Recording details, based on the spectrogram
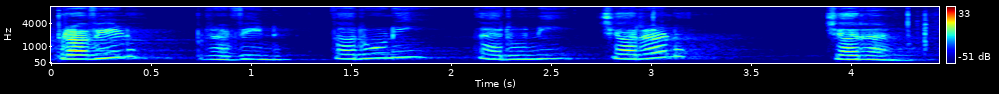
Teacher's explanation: आधुनिक ब्रज भाषा में ण के स्थान पर न का प्रयोग मिलता है। यदि ण लिखा भी जाता है तो उसका उच्चारण न ही किया जाता है।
